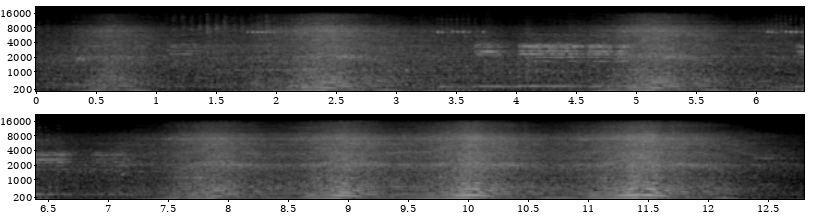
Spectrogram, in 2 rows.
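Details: Bajaj Pulsar 220 BS6 that was showing fault code P0107, run after the throttle position sensor was replaced. The check light is now gone. Repeated throttle blips rise and fall smoothly with no stumble, and pickup is restored; it sounds healthy.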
